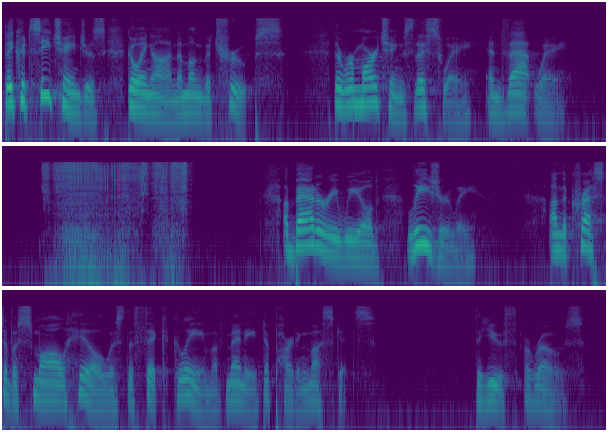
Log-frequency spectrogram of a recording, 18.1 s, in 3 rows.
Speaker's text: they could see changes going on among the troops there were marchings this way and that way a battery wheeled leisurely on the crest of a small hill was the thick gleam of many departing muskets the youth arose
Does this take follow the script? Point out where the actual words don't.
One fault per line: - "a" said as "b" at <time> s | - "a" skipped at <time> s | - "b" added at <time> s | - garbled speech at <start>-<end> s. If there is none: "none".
none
